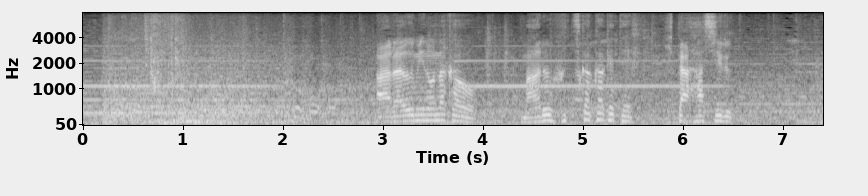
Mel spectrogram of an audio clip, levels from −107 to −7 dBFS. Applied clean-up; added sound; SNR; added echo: none; Wind instrument, woodwind instrument; 11 dB; none.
